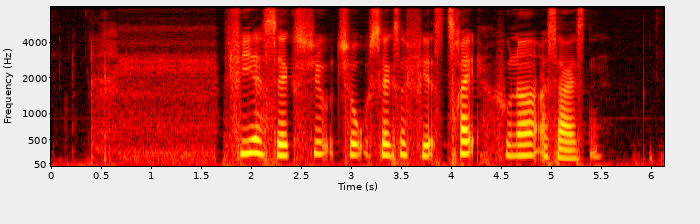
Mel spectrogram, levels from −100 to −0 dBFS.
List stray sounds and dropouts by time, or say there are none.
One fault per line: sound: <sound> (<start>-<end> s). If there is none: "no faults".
no faults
